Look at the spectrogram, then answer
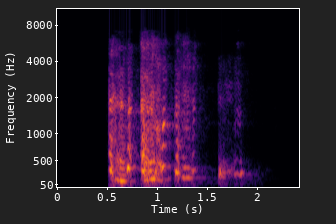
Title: constant barking cough 3 (f)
